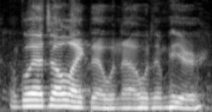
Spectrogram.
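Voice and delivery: ordinary talk, nothing marked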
